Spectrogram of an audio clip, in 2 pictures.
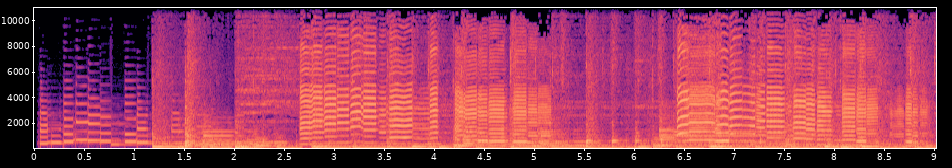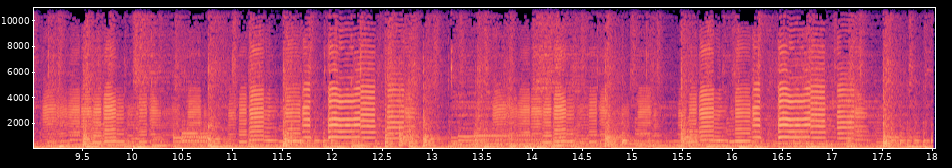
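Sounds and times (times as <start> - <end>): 
jazz bar ambience: 0.8 - 18.0.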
